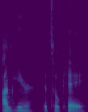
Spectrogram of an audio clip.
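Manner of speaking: put-on calm a crying child gently; soothing parent. Parent hushing a child after a nightmare, soft and soothing. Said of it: "the mom or the dad says".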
